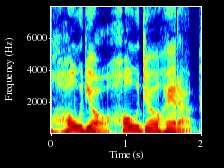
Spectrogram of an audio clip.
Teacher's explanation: Aqui, curiosamente, não temos aquele som de hold your head up, que seria uma junção bem comum, né, de uma palavra terminando em D com your, hold your head up, mas justamente pelo fato de termos aqui uma pronúncia mais britânica, é menos comum esse jo. Então o D fica mais D mesmo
